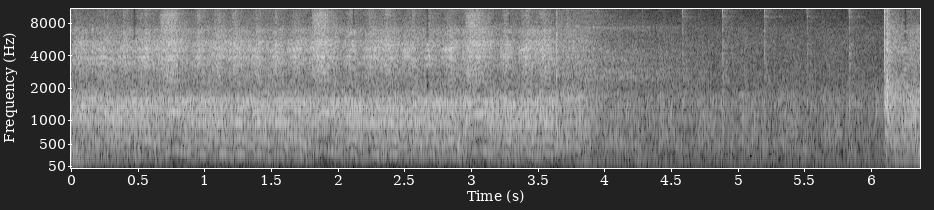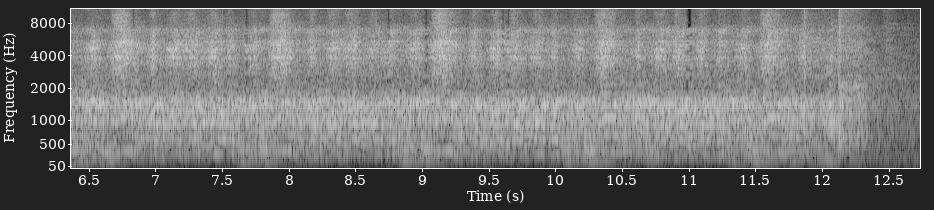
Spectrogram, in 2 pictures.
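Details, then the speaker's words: 1973 Ford Mustang Mach 1, 351 Cleveland, 4-speed, first start after engine reinstall and months sitting; steady cranking about four beats a second with pauses, never catches. Owner suspects an unplaced coil hot wire; unconfirmed. "I think that is the hot wire for the coil. Seems like we would have pop or spit or something. Ain't got nothing."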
